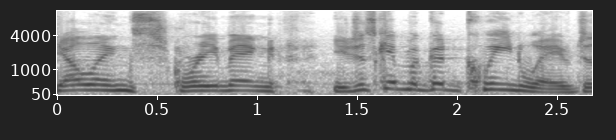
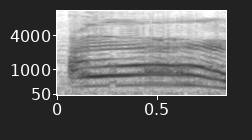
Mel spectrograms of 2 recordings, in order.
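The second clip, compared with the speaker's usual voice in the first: mock angry shout; 11 semitones higher, 3 dB louder than usual. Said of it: "if they're just like".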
